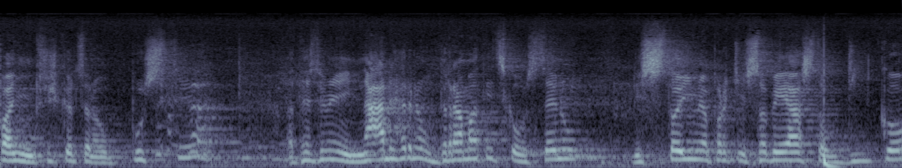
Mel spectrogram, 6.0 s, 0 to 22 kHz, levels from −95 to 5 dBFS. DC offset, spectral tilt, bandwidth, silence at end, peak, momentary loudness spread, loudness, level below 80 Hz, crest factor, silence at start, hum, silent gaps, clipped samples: under 0.1%; -5 dB/octave; 16.5 kHz; 0 s; -12 dBFS; 10 LU; -30 LUFS; -48 dBFS; 18 dB; 0 s; none; none; under 0.1%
